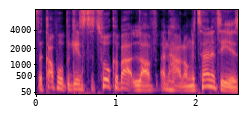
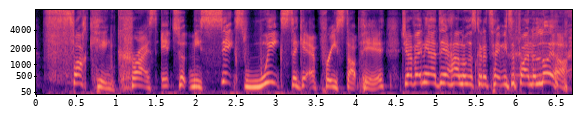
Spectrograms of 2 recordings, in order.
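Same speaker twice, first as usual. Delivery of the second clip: exasperated protest, rising to a high pitch; exasperated Saint Peter; 10 semitones higher than usual. Acted. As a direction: rant like a heavenly gatekeeper at the end of his tether. Exasperated Peter answers the couple.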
